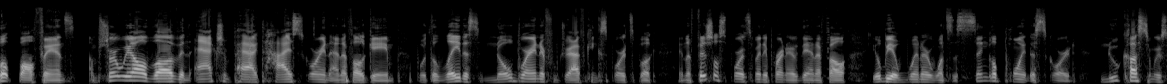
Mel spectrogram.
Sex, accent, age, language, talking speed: male, American, 20-39, English, 205 wpm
